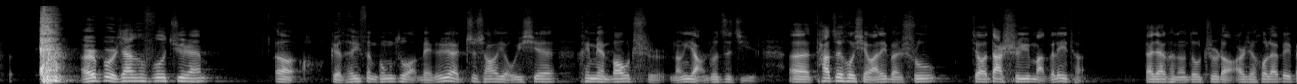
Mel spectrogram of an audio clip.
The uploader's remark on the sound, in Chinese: 一席现场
